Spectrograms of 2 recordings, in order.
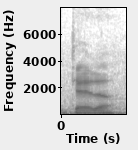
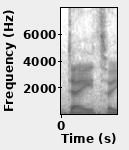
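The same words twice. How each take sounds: First: The T is softened and rounded off. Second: The T is said clearly and crisply.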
